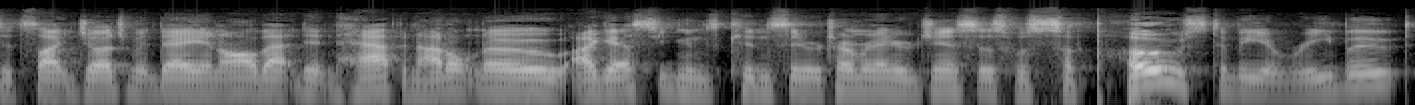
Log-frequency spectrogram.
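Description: An unremarkable speaking voice from a man, fairly high in pitch and fairly quick, over a quiet background. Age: 30s. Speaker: podcast host, movie reviewer. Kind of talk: solo movie review monologue.

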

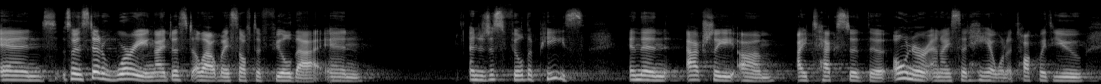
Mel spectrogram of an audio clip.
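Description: Medium pitch, a normal speaking voice, ordinary pitch variation and a moderate pace from a woman. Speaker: churchgoer giving testimony. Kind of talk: testimony.

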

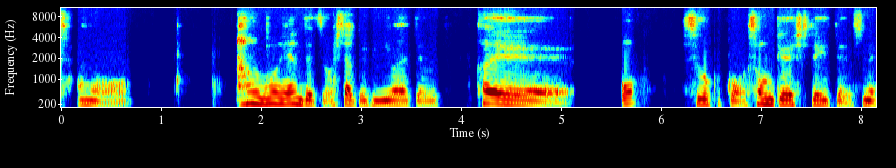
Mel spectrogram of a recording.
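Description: With a dark, mellow tone, a woman speaks at a fairly slow pace and ordinary pitch variation, in a dry, close sound with no echo. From Kobe, Japan (Kansai). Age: 70s. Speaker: peace activist, former schoolteacher. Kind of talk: interview conversation.

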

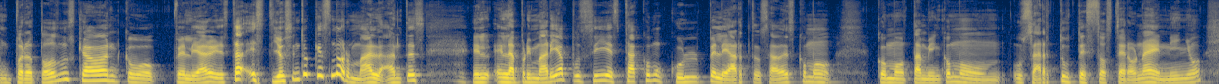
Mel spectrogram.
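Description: A man speaks at a fairly slow pace with a fairly high pitch. His intonation is lively. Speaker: stand-up comedian. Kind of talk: stand-up comedy with dark humor. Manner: animated, slangy, irreverent with swearing and sound effects; rambling, self-interrupting, laughing at own jokes.

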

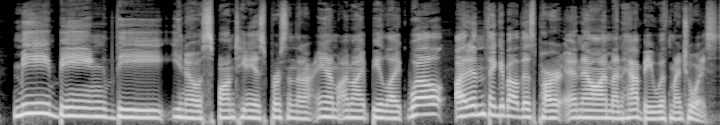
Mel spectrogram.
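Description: With a plain, everyday voice, a woman speaks at fairly low pitch and a moderate pace, with very even loudness and hardly any pauses, in a dry, close sound with no echo on a very clean recording with a silent background. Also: ordinary pitch variation. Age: 40s. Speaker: sex therapist. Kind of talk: casual chat.

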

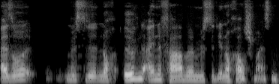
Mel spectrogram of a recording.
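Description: The sound is dry and close with no echo as a man speaks in a fairly high pitch with a dark, mellow tone. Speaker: podcast co-host. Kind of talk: casual chat.

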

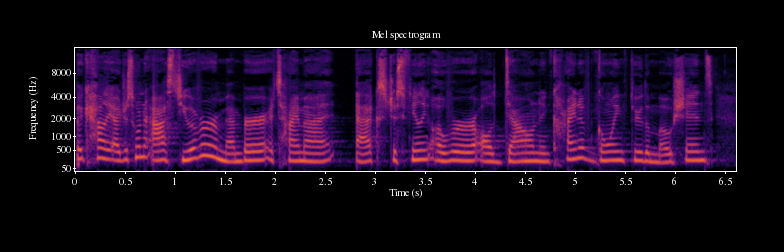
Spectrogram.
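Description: Normal pitch movement against noticeable noise in the background. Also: woman, fairly high pitch for a woman. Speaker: podcast host. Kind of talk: casual chat. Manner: animated.

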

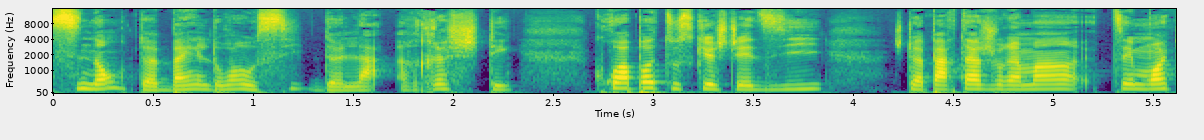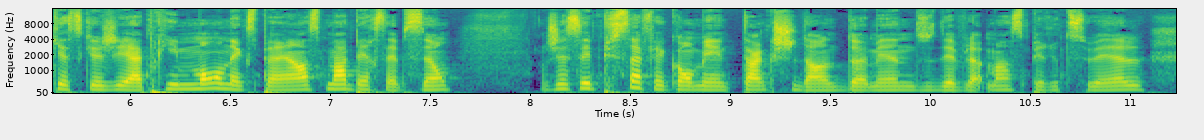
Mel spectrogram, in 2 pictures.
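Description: In a Quebec accent, a woman speaks at a fairly low pitch with ordinary pitch variation. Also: fairly quick pace, dry, close sound with no echo, very clean recording, silent background. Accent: Québécois French. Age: 30s. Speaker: spiritual coach and energy healer. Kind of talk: casual monologue.

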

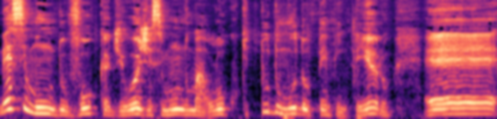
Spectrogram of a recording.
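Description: Here a man with a plain, everyday voice talks at a moderate pace, his pitch fairly high and his intonation lively. The recording is very clean, with a silent background. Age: 40s. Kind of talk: daily motivational monologue.

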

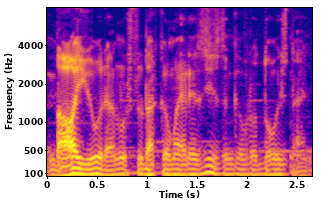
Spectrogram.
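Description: Somewhat breathy and very deep in pitch, a man talks at a fairly quick pace. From Romania, Bucharest. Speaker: actor and stuntman. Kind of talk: casual chat.

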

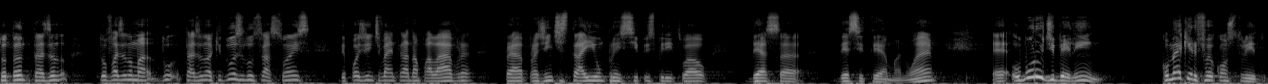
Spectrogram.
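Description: Talking at a fairly quick pace yet with long, frequent pauses, a man with a high pitch is heard amid audible room echo. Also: ordinary pitch variation. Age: 50s. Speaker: pastor. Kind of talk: sermon. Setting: church.

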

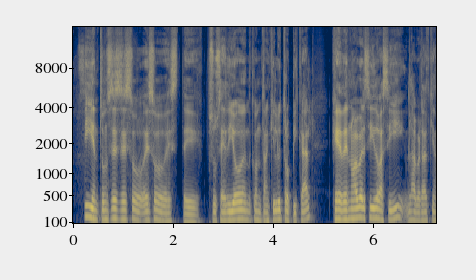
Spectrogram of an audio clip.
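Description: A man's normal speaking voice at medium pitch, with ordinary pitch variation, a fairly slow pace, and a very clean recording over a silent background. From Mexico, Veracruz (Paso de Ovejas). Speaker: guitarist and music video director. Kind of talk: podcast interview. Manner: casual, slangy.

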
